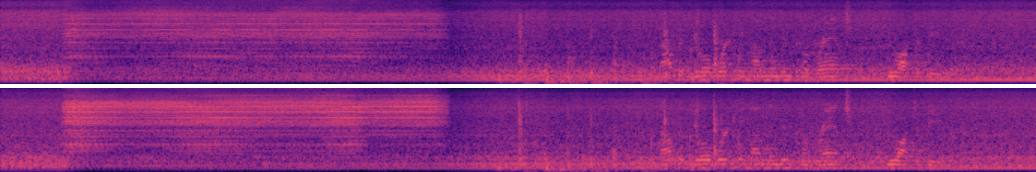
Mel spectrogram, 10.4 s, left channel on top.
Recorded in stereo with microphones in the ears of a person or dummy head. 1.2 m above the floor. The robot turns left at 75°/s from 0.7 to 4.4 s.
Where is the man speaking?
35° right (ahead or behind), 3.5 m.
